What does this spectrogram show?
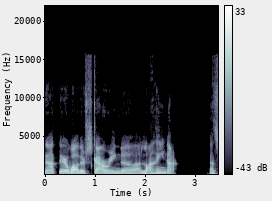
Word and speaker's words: Lahaina: their mascots living out there while they're scouring a liner that's how it's pronounced by the way Lahaina Hawaii is an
